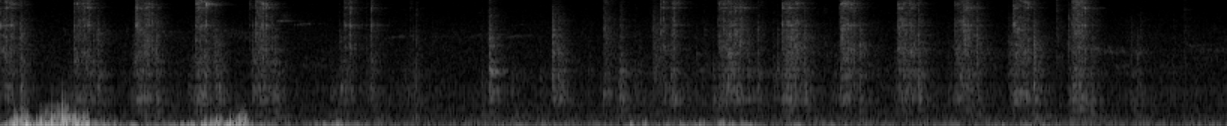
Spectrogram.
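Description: Ratchet socket wrench clicking in steady back-strokes, about two to three a second, tightening the bolts that hold a handle on an air compressor. A couple of dull thumps sound in the first two seconds.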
